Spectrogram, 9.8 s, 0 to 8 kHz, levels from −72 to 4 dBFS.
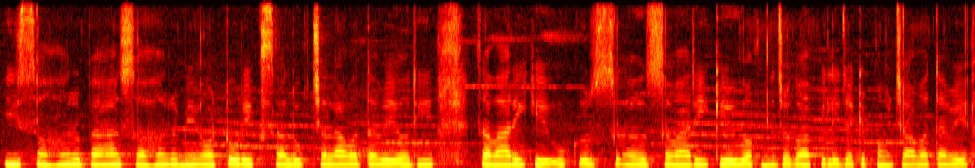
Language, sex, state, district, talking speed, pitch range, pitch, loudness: Hindi, female, Bihar, Gopalganj, 145 wpm, 220-230 Hz, 225 Hz, -15 LUFS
